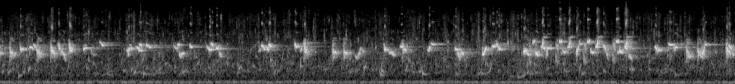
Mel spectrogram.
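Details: Sooty-headed bulbul sounds played as therapy for a bulbul that stopped singing: steady bouts of chattering, gurgling notes in uneven clusters with short pauses, and a low background hum.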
